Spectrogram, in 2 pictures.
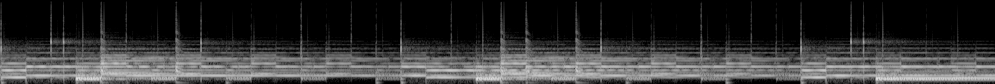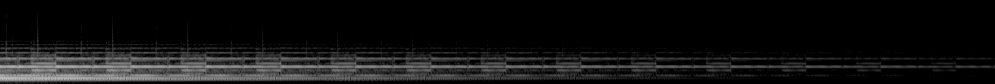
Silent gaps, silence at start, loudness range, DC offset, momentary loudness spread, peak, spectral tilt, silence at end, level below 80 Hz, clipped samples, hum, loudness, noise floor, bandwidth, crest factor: none; 0 s; 18 LU; under 0.1%; 20 LU; -2 dBFS; -6 dB/octave; 4.1 s; -54 dBFS; under 0.1%; none; -18 LUFS; -59 dBFS; 19 kHz; 18 dB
